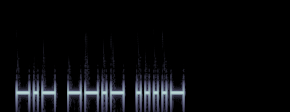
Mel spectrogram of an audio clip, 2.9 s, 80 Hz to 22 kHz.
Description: Morse code, heard as a keyed tone, about 28 wpm, 700 Hz. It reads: KQ4
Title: USA Call Sign Prefixes - 28wpm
